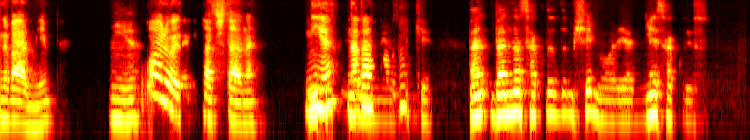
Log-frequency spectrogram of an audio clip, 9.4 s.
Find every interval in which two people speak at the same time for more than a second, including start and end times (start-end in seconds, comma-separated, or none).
3.8-5.2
